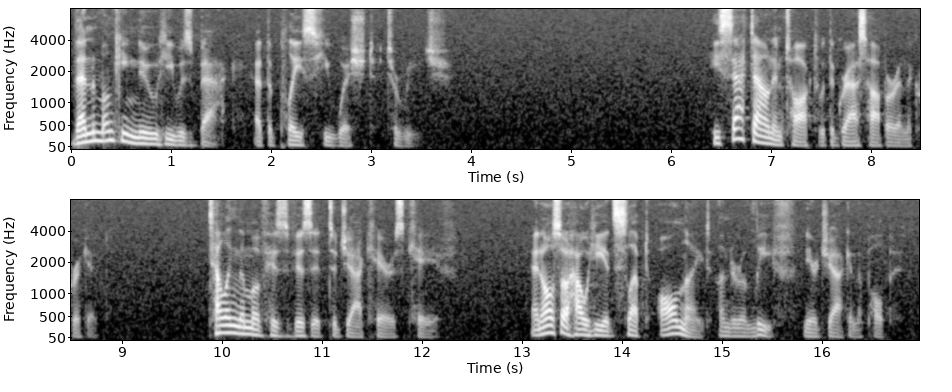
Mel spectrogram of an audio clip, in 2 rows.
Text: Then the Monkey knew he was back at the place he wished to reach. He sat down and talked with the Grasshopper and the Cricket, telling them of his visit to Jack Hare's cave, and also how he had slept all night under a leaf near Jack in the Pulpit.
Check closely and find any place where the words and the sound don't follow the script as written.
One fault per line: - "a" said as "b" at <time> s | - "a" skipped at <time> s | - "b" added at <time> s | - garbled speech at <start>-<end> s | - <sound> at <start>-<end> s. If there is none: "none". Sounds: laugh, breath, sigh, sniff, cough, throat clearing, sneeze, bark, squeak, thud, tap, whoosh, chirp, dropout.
none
